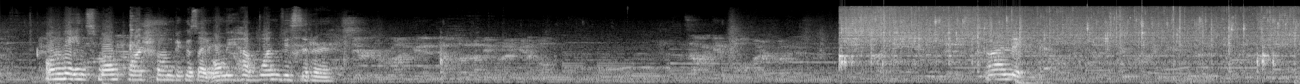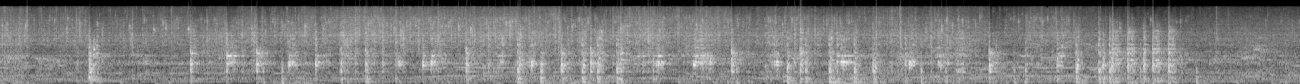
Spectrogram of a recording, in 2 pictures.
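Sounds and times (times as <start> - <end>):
garlic sizzling in hot oil: 8.4 - 26.0
spatula scraping and tapping pan: 12.3 - 13.2, 13.9 - 25.2.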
